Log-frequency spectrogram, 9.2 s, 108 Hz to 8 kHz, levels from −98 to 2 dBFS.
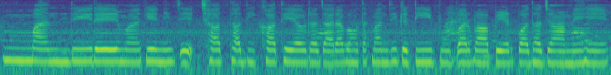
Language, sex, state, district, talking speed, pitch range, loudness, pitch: Hindi, female, Chhattisgarh, Kabirdham, 135 wpm, 225-240 Hz, -23 LUFS, 230 Hz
